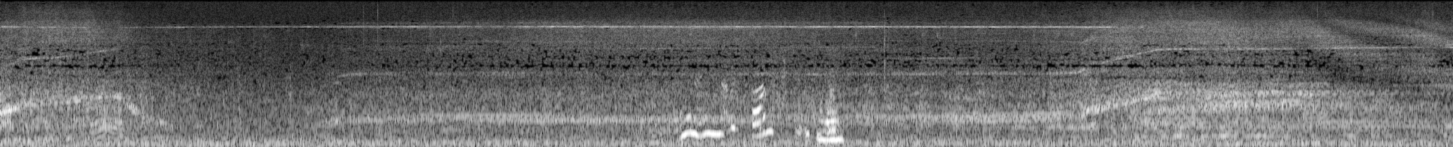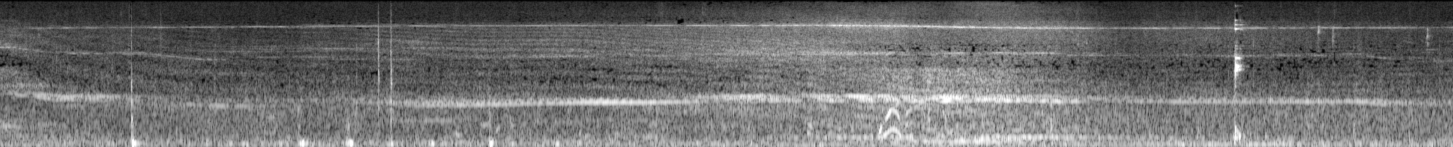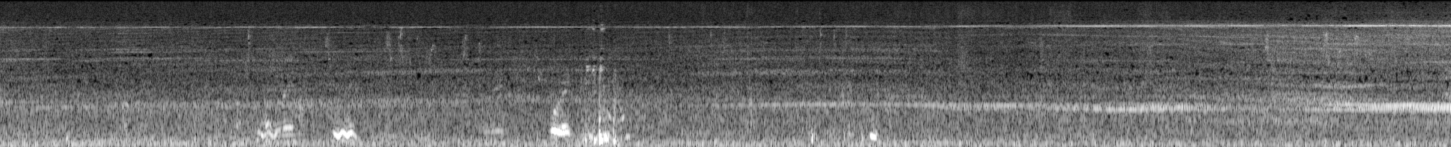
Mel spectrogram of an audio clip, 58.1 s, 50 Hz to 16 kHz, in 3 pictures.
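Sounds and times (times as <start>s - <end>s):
model plane motors whining: 0.0s - 58.0s.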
